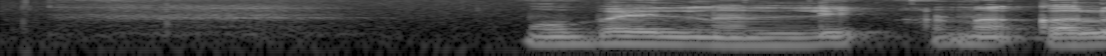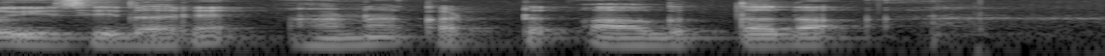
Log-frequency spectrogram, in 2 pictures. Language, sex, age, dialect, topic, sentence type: Kannada, male, 60-100, Coastal/Dakshin, banking, question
